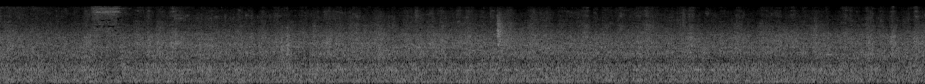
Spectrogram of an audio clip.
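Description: Double-stack container wagons rolling past at close range: steady noise of steel wheels running on the rails, with one sharp click about five seconds in.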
